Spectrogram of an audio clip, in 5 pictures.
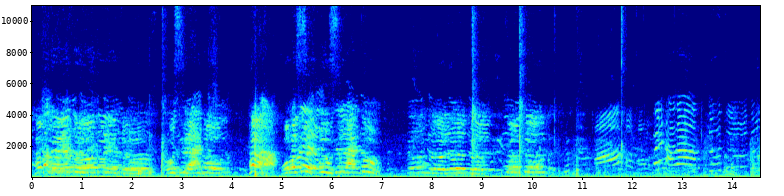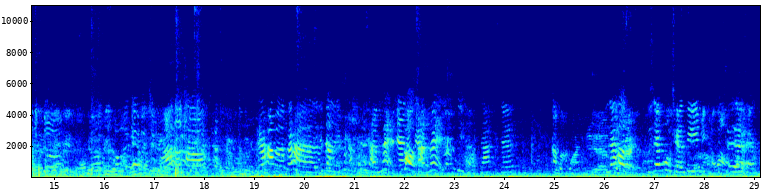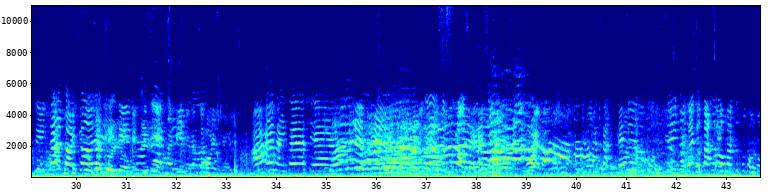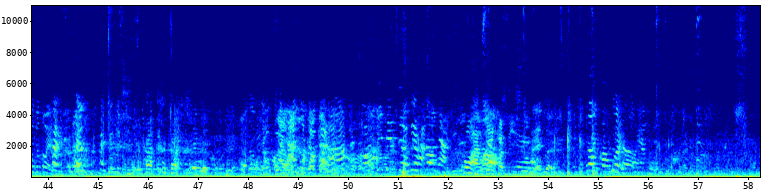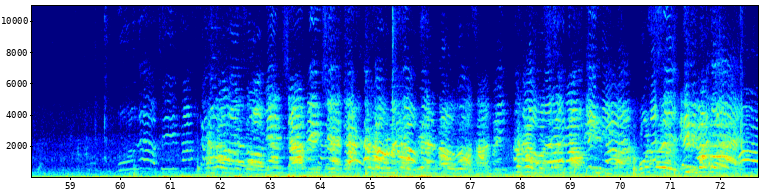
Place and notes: {"title": "羅東林業文化園區, Luodong Township - Under the tree", "date": "2014-07-28 10:11:00", "description": "in the Park, Birdsong sound, Tourist", "latitude": "24.68", "longitude": "121.77", "altitude": "9", "timezone": "Asia/Taipei"}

